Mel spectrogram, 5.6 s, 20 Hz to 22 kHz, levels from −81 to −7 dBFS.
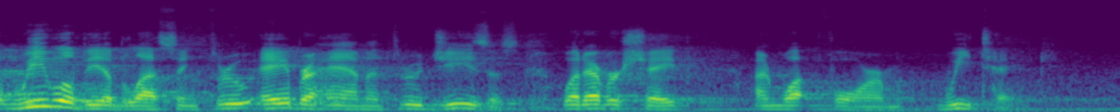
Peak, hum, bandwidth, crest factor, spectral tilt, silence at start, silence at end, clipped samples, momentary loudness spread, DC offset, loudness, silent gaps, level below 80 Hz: -2 dBFS; none; 9.2 kHz; 18 dB; -7 dB/octave; 0 s; 0 s; under 0.1%; 14 LU; under 0.1%; -21 LUFS; none; -54 dBFS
